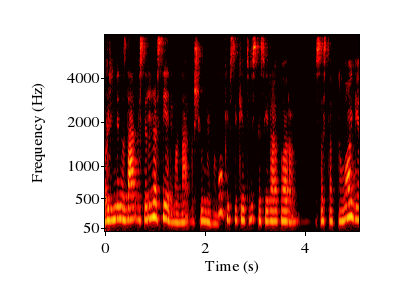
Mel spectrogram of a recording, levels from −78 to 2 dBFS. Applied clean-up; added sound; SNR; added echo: neural mask model DeepFilterNet 3.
